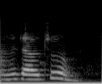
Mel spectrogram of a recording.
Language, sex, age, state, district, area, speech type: Odia, female, 45-60, Odisha, Ganjam, urban, spontaneous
